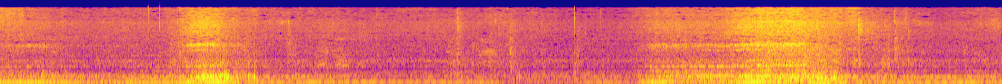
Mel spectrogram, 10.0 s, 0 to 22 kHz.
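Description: Rock-crawling Chevy S10's engine running at low revs while it climbs a rock ledge, revved up louder briefly about two seconds in and again for about two seconds past the middle.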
